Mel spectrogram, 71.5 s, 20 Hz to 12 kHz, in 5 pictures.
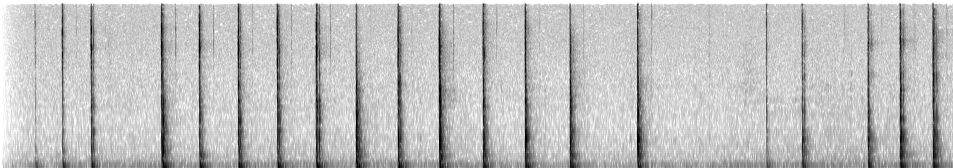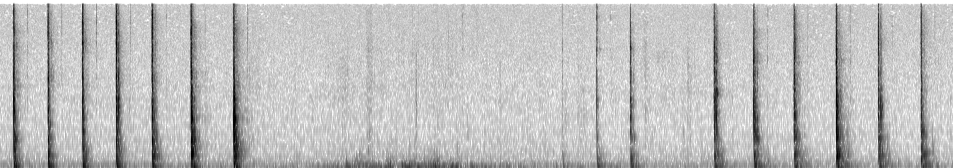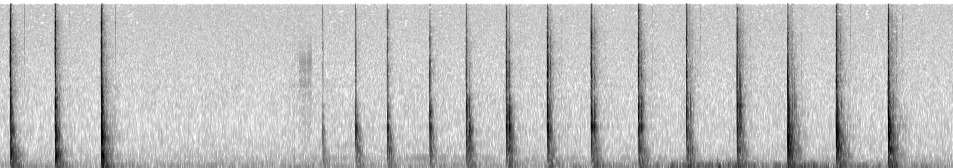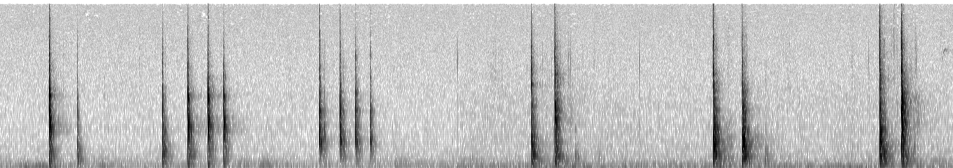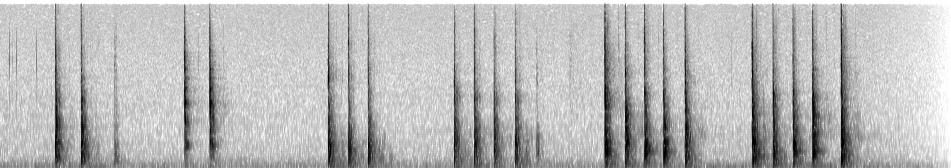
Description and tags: Vasara, naulaus / Hammer, nailing, a dabbler at work, varying nailing, interior
Harrastelija naulaa, vaihtelevaa naulaamista. Sisä.
Paikka/Place: Suomi / Finland / Espoo, Laajalahti
Aika/Date: 1966
Field-Recording, Tehosteet, Yle, Hammer, Nail, Naulata, Vasara, Yleisradio, Finland, Naulaus, Finnish-Broadcasting-Company, Nailing, Soundfx, Suomi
